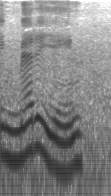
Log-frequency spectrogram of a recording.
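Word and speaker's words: Medellín: These are the Andes Mountains and lush countryside of Antioquia, Colombia, whose capital city, Medellin, was once famous for murder and the drug cartel of Pablo Escobar. Today, Medellin, or Medellin as it's pronounced here, is peaceful.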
